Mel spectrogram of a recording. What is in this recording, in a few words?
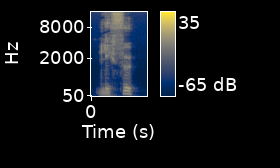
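"les feux", French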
